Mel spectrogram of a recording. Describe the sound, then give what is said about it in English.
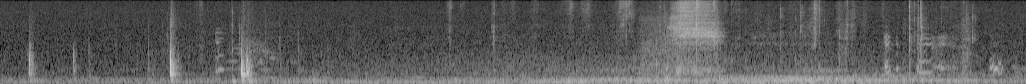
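Plastic being ripped and tugged by hand, faint overall, with a few sharp snaps early on and a longer crinkly tearing burst later over quiet background rustle. “Stop ripping. Stop trying to rip up plastic. You're just gonna give yourself plastic cut.”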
